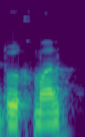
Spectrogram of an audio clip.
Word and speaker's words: Buchman: Hey, I'm Ethan Buchman, or as Mayor correctly pronounced it, Buchman.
